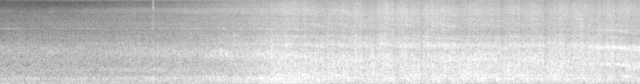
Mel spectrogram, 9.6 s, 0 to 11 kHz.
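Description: Irish Rail Mark 4 intercity train, with a 201 class diesel-electric locomotive at the rear, approaching and running through at speed. The wheel-on-rail rumble grows over the first four seconds, then stays loud as the carriages rush past, with a steady high whine above it.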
